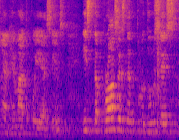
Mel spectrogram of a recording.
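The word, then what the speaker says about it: hematopoiesis: Ang pronunciation niyan, hematopoasis is the process that produces the formed elements of the blood.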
